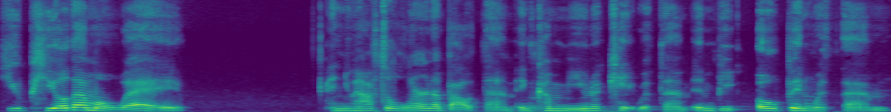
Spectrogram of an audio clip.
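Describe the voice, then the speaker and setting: A woman talks at a moderate pace with a medium pitch. Her tone is animated. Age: 20s. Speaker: podcast host. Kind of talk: motivational monologue.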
